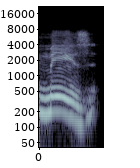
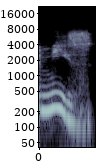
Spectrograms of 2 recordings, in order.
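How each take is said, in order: First: It uses the Indian subcontinent vowel. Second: It uses the standard Persian vowel. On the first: This is the local subcontinent usage. The speaker calls it wrong. "हम लोग बोलते हैं मेज" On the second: This is the standard usage of native speakers. The speaker calls it right. "सही और standard pronunciation है मीज"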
